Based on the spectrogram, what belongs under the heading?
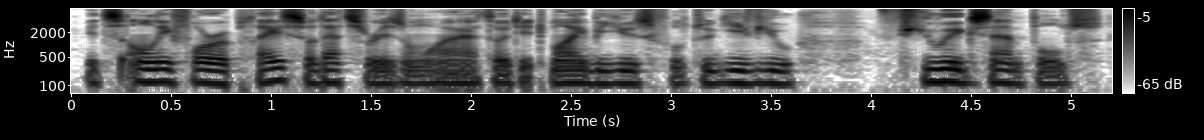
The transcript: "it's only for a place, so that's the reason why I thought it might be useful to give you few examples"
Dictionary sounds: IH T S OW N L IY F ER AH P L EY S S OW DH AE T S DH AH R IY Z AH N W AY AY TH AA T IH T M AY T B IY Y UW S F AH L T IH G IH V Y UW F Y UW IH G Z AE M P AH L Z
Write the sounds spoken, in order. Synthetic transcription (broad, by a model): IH T S OW N L IY F ER AH P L EY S S OW DH AE T S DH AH R IY Z AH N W AY AY TH AA T IH T M AY T B IY Y UW S F AH L T IH G IH V Y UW F Y UW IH G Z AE M P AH L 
